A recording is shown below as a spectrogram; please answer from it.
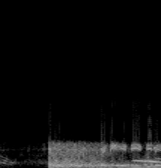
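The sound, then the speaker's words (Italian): Firecrackers and smoke bombs go off in a square by a station entrance, a sudden loud blast that breaks into sustained crackling and sharp pops after a voice talking at the start. “di fumogeni, di petardi”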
